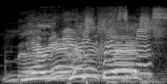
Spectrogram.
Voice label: merry christmas group

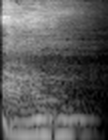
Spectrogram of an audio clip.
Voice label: "um" giant, Voice; ooh ahh; uh um

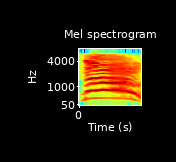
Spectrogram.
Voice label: "no", angry; Voice; expletives

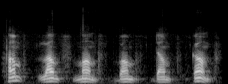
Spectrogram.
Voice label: hump lump dump mump gump, Voice gibbrish

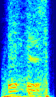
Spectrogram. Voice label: "uh uh" male, Voice; ooh ahh; uh um

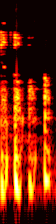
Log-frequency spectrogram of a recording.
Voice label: "uh uh uh uh", Voice

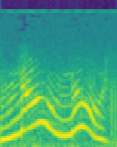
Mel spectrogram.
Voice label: no no, girl; Voice; expletives

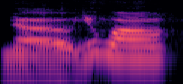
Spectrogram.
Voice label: no you won't, female; Voice; expletives

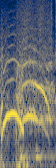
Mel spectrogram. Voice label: "ow" nongender

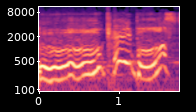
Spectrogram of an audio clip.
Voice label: "okay boss", expletives

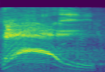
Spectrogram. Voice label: "hey" male

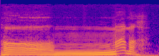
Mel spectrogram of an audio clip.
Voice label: "oh momma", voice; ooh ahh

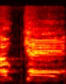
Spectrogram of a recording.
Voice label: okay CHANT

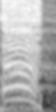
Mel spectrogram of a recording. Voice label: "uh", male

